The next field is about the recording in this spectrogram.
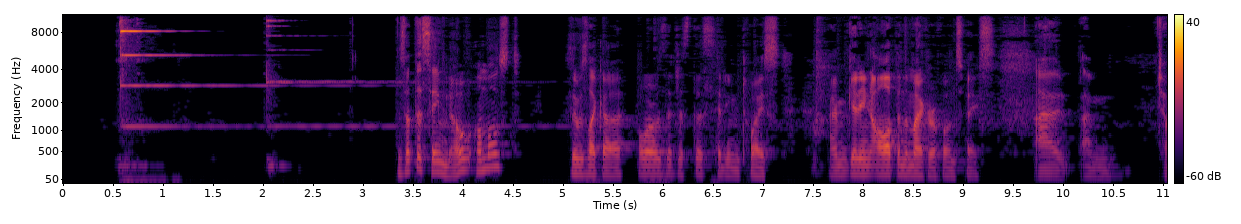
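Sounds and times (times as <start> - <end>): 
bell struck by smacking down on top, metallic ding: 0.6 - 5.5
speech: 3.3 - 11.0.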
